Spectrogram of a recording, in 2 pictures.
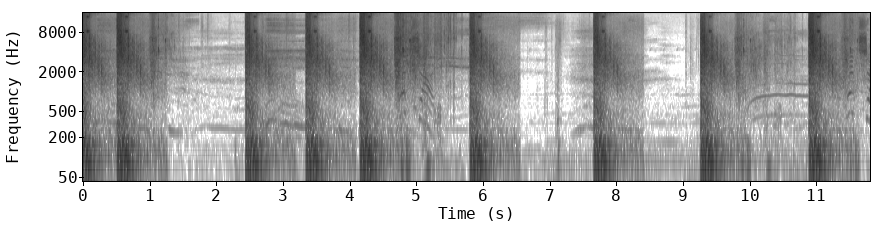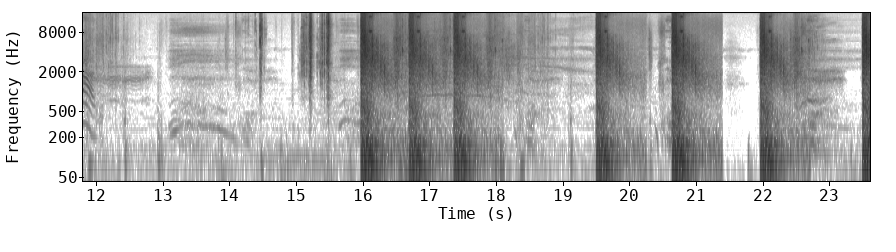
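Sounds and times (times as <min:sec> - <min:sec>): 
gunfire in a video game: 0:00.0 - 0:01.3, 0:02.4 - 0:05.2, 0:05.8 - 0:06.6, 0:07.7 - 0:08.3, 0:09.3 - 0:10.2, 0:16.0 - 0:18.1, 0:19.5 - 0:21.4, 0:22.0 - 0:22.8.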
